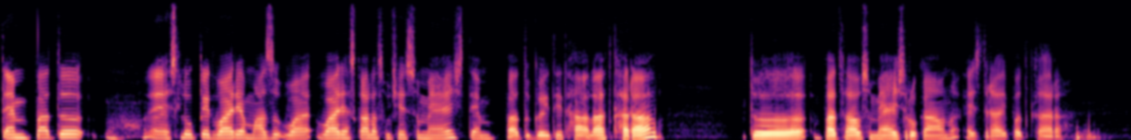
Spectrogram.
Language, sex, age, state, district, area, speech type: Kashmiri, male, 45-60, Jammu and Kashmir, Kulgam, rural, spontaneous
